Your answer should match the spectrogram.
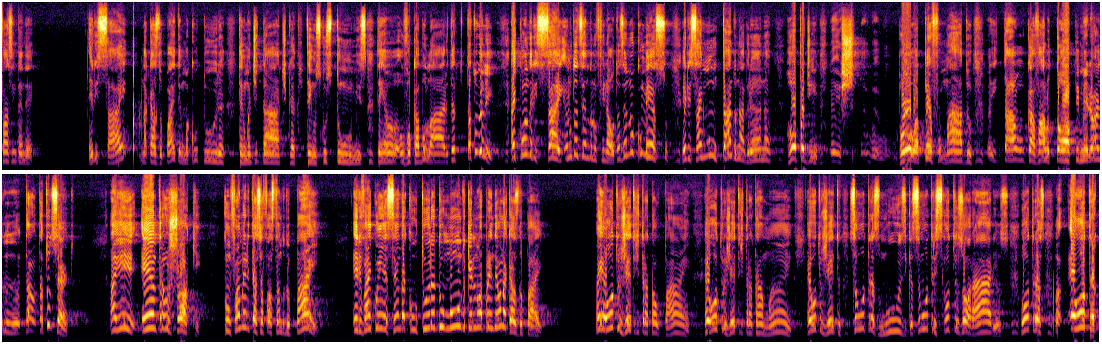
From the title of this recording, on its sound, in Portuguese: Culto ao vivo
